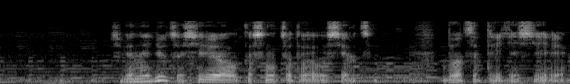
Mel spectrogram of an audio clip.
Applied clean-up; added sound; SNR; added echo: none; Acoustic guitar; 14 dB; none.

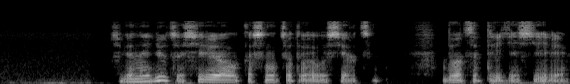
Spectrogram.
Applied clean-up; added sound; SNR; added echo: none; none; none; none.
